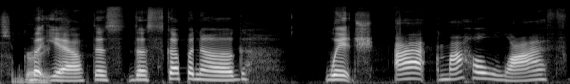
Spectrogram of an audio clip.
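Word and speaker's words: scuppernong: whole life growing up, I didn't call that a scuppa nug. I called it a scuppa nun because that's what I've always called it. Yeah, because that's we're just pronouncing it right because we're on the live stream. Yeah, we're we're being um correct.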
